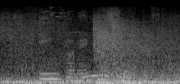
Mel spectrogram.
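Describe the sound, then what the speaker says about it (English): An incoming missile blasts in the MechWarrior 5 mech combat game, a loud low booming rumble that fills the clip, with a voice talking over it. "Incoming missile."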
